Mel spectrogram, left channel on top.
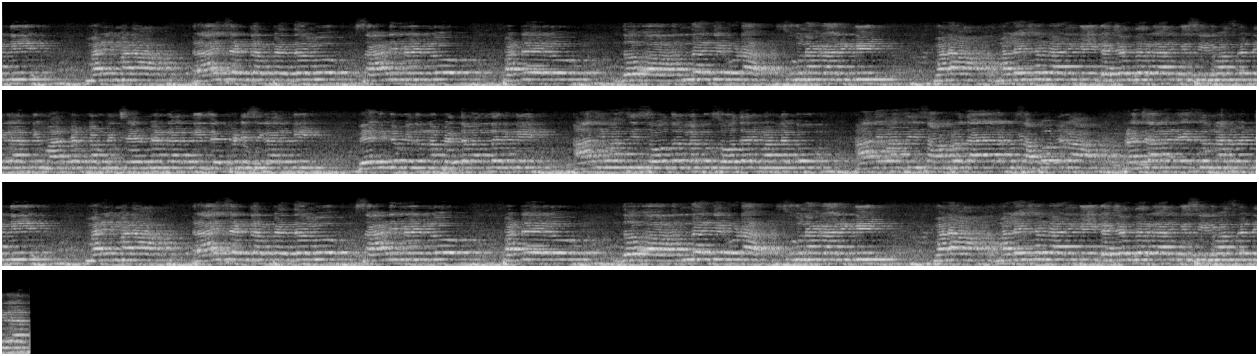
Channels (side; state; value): right; drops out; at 12.9 s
